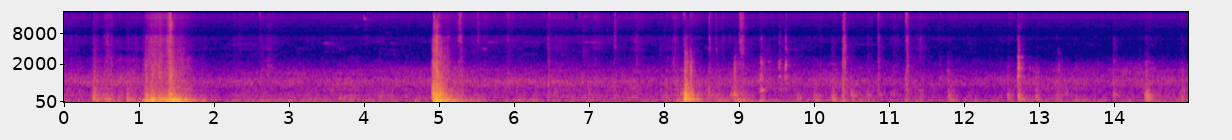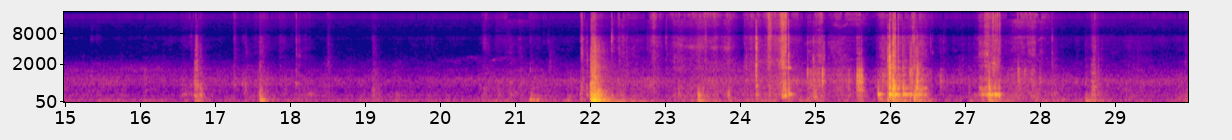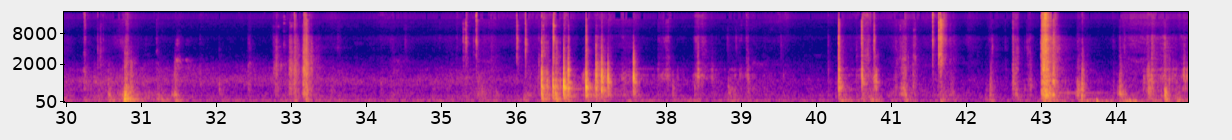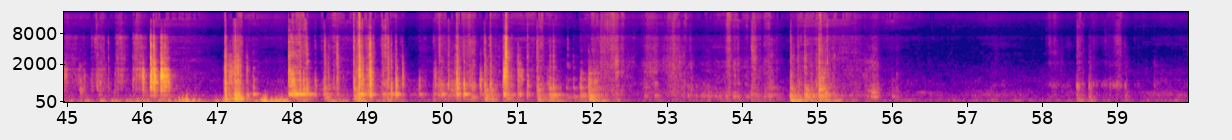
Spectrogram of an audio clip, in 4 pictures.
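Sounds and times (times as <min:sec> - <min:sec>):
hands handling parts and tools: 0:35.2 - 0:39.6, 0:40.2 - 0:56.2.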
